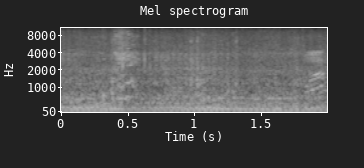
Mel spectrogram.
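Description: A small sightseeing ride train running steadily, its motor giving a constant low hum with light mechanical rattling from the moving cars.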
